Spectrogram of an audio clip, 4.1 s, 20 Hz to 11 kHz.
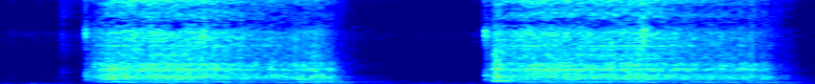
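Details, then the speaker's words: Yardman 13785L riding tractor with a Briggs & Stratton two-cylinder engine, clutch down, heard near the starter underneath; two short bursts of high, rough whirring with the engine not turning, suspected starter with a stripped top gear. "the starter is right over in underneath here so that you can hear this it sounds like the telltale sign of an opie starter that ate the gear off the top"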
